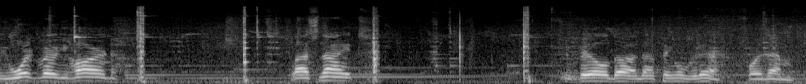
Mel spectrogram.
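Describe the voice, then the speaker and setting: A man with an American accent, fairly high in pitch, at a fairly slow pace with long, frequent pauses and fairly even intonation, music in the background. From Filipino American. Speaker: vlogger. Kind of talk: casual vlog talk to camera.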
